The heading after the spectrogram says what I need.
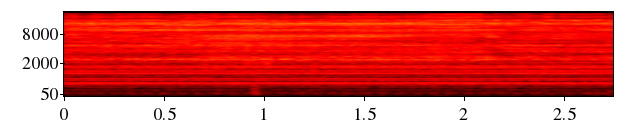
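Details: Omron NE-C101 compressor nebulizer with mouthpiece and tubing attached, switched on; bought after a 2-year-old child's first episode of coughing and breathlessness: steady, loud mechanical buzzing hum running continuously.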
